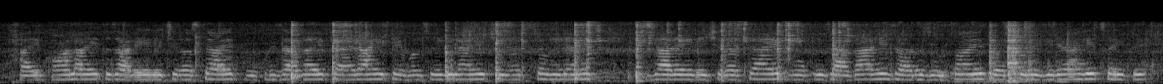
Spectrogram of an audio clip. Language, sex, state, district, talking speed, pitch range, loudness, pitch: Marathi, female, Maharashtra, Dhule, 175 wpm, 220-235 Hz, -26 LUFS, 230 Hz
